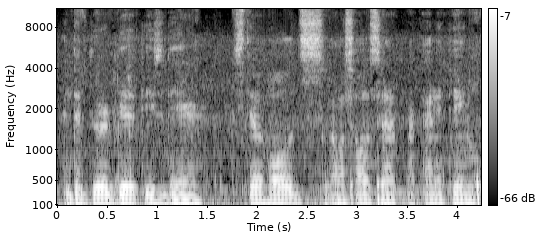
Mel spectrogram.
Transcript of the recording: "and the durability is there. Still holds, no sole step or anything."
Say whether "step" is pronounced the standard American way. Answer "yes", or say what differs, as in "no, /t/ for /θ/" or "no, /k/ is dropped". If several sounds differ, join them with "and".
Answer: no, /f/ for /p/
